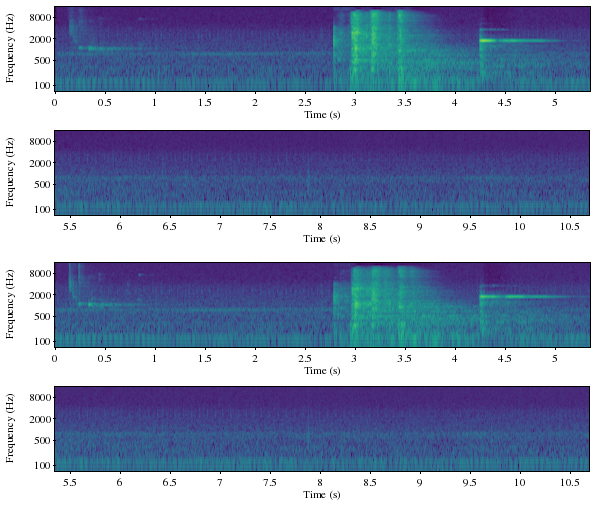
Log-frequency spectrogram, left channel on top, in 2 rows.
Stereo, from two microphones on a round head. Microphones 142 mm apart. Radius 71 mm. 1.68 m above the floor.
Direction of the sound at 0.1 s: 60° right (ahead or behind).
